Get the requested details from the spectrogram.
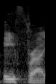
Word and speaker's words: Aphra: Aphra. – Aphra, is that how it's pronounced? Aphra? – Yep. – Aphra, yes.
